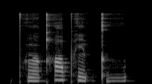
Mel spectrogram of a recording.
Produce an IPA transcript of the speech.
pʰ õ qʰ ɒ pʰ ẽ p kʼ ṳ

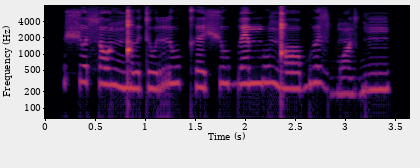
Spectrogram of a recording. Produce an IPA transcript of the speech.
ʃ ʊ˦ s ɔ˧ ŋ͡ǃ ɯ˨ t u˨ r u˦ kʰ ɘ˧ ʃ u˦ b ɛ˦ m u˦ ŋ͡ǃ ɔ˧ b ɯ˦ z b ɔ̃˨ z ɡ ĩ˧

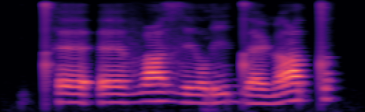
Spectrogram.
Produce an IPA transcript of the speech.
t̪ʰ ɛ˨ ʔ ɛ˨ v ɑ˧ z ɪ˨ o̯ ɾ i˧ d̪ æ˨ ɳ ɑ˦ t

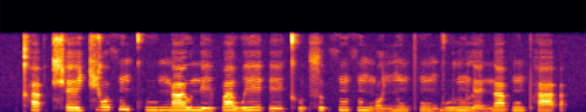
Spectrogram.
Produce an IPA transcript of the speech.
kʰ ä˦ ʔ t͡ɕʰ ɛ˦ t͡ɕ ɔ˦ θ ũ˦˨ kʰ u˦ ŋ a˦ ʊ̯ n e˨ p ä˦˨ w e˦ ʔ e˨ kʰ ʊ˦ ʔ sʰ ʊ˦ ʔ θ ũ˦˨ θ ũ˦˨ ŋ ɔ˨ ɲ ũ˨ pʰ ũ˨ ɡ u˦ l ũ˦˨ l ɛ˨ n ä˦˨ p ũ˦˨ pʰ ä˦ ʔ

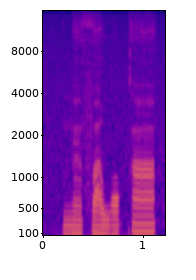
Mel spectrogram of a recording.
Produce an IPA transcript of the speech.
n ɛ̃˨ f a˨ w ɔ˨˦ k ã˦

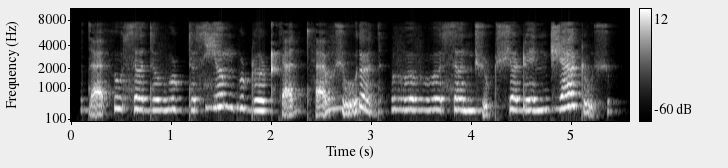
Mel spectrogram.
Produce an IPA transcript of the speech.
d æ̰ θ u s ə d ɵ v u ɖ d ɵ s ʑ ə m b u ɖ ɵ ɖ k æ̰ d t̪ʰ æ̰ v ʒ ṵ ɾ œ d | v ɵ v β ɵ s ə n d͡ʒ ṵ ʈ ʃ ə ɖ e n d͡ʒ æ ʈ ṵ ʃ

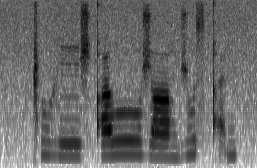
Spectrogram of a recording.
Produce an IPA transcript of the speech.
ǁ u ɣ eː ʒ qʼ oː ʒ ɒː ŋ ʒ u s qʼ ḛ ŋ

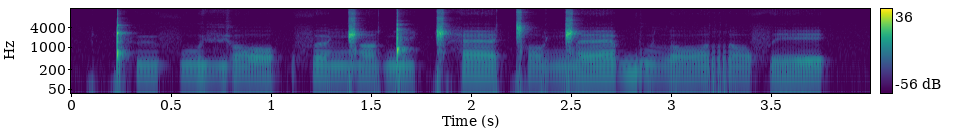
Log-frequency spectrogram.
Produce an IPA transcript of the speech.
ǃʰ ʉ f u vʲ ɔ | f œ ŋ͡ǁ ɑ ŋ͡ǃ i ǁʰ æ ǀ ɔ ŋ͡ǁ æ b u l ɔ r ɔ f e

